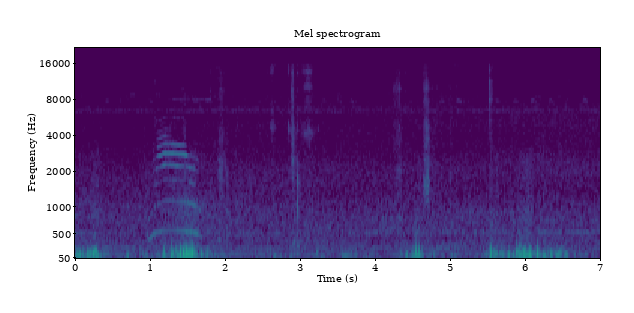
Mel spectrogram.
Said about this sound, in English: My cat's out here.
